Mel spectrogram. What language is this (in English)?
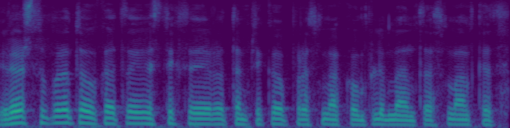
Lithuanian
